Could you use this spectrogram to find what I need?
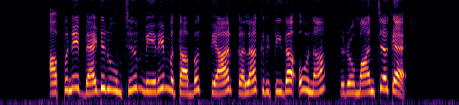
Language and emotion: Dogri, happy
